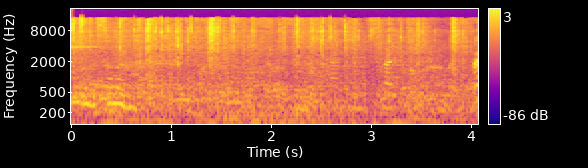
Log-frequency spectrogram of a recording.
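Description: A pigeon cooing over the murmur of a crowd's voices, with scattered small clicks.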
